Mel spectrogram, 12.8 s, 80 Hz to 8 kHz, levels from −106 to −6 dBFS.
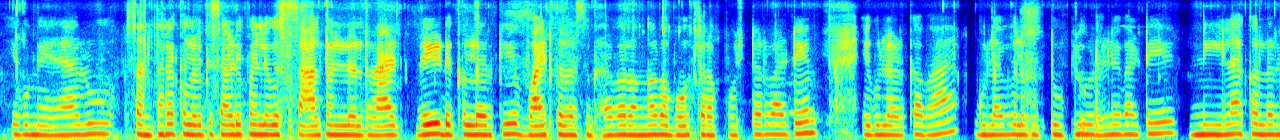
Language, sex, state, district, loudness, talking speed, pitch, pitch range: Bhojpuri, female, Uttar Pradesh, Deoria, -28 LUFS, 180 wpm, 200 Hz, 195-210 Hz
